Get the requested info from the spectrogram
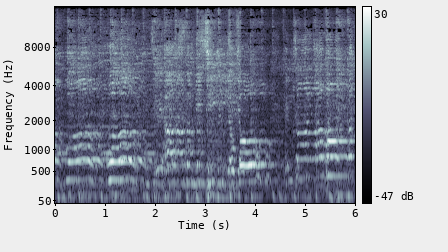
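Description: A woman sings a Cantopop song into a handheld microphone over amplified pop accompaniment with a steady beat, holding notes with a waver in them.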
